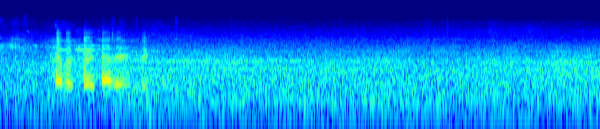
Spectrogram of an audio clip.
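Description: Air traffic control radio: a short clipped transmission about half a second in, then a steady radio hiss between transmissions.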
